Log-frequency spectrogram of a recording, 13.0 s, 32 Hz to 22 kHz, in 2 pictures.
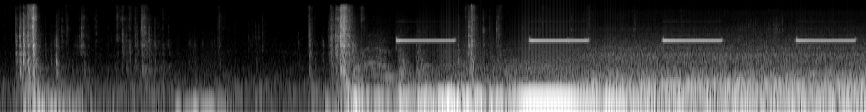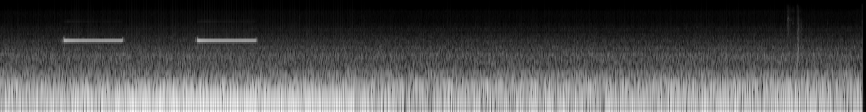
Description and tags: starting honda
Starting up a late model Honda Civic, from inside the passenger compartment. Includes air circulation blower and seatbelt warning beep. Some nice rumbly bass. Recorded on an H4, internal mics, normalized in Goldwave.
